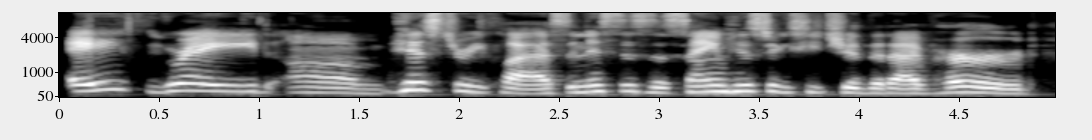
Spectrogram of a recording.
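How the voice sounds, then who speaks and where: A woman speaks as a student at a community forum, giving personal testimony in an earnest, searching way. Her voice sits in an ordinary middle range. She often pauses on fillers and restarts her sentences. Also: medium pitch.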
